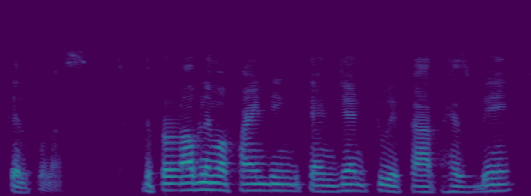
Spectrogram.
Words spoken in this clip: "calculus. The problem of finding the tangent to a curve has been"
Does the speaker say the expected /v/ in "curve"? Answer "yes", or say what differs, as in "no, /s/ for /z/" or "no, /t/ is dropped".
no, /p/ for /v/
